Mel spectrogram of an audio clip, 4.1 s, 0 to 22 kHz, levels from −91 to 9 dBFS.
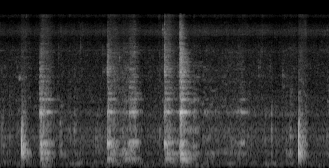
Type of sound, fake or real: real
